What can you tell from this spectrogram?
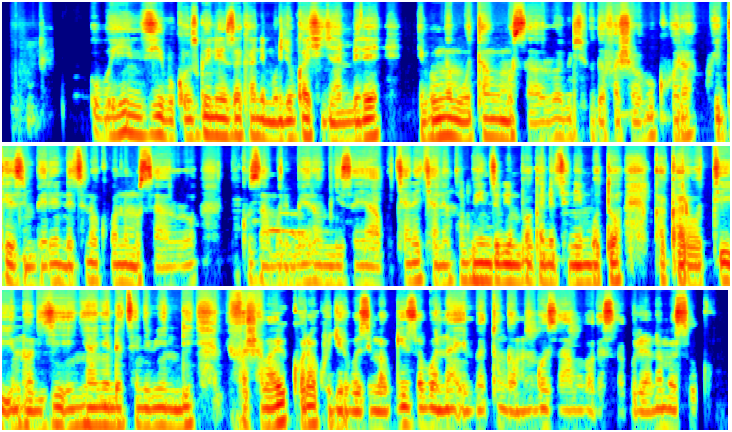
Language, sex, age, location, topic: Kinyarwanda, female, 18-24, Huye, agriculture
